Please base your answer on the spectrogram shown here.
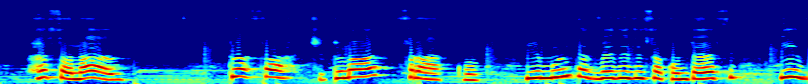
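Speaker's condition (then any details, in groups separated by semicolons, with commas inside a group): Cerebral palsy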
